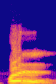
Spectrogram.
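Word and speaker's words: قل: তাহলে এই শব্দটা উচ্চারণ জিহ্বার গোড়া থেকে।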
